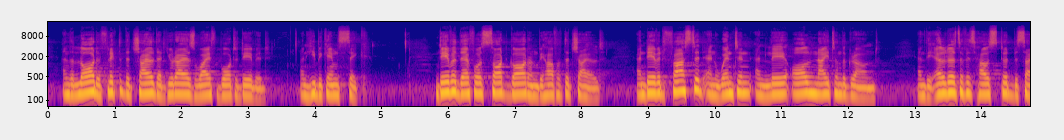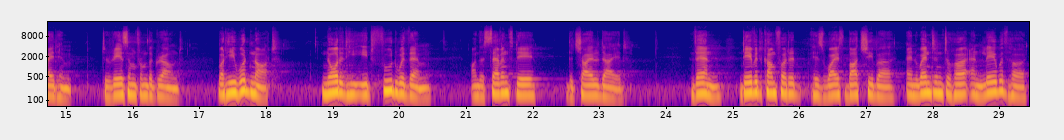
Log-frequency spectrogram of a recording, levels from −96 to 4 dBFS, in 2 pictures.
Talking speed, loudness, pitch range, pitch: 175 wpm, -21 LUFS, 140-165 Hz, 155 Hz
